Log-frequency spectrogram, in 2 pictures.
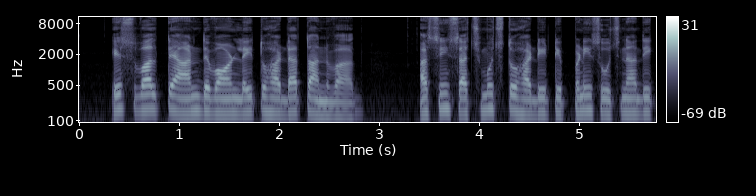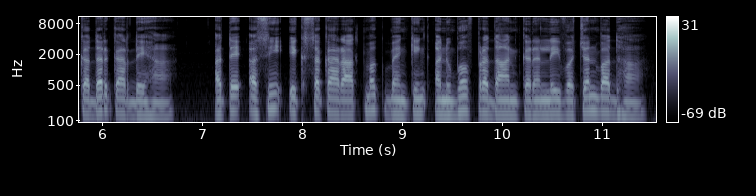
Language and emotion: Punjabi, sad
